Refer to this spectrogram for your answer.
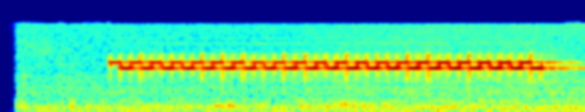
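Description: A man's cell phone rings at the next table in a restaurant with a rapid, warbling electronic trill that holds steady for about two seconds, fairly loud, over a low background hum with no talking.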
